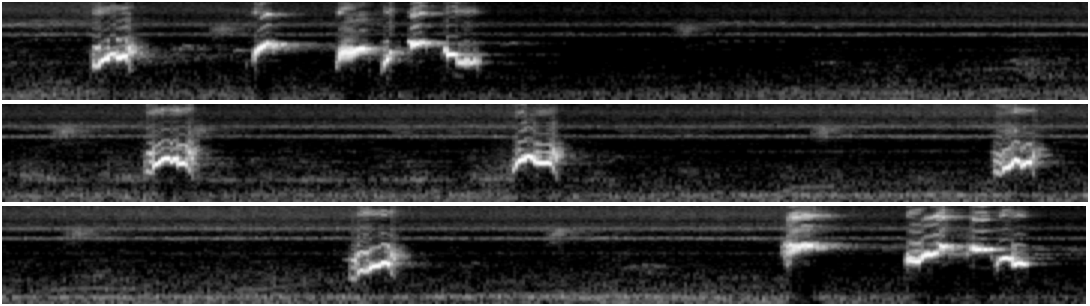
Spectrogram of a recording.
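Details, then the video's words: Morning song of a red-whiskered bulbul being trained in the mature wild double-note style: crisp whistled notes, a quick cluster first and then single or paired notes roughly every one and a half seconds, against faint background hiss. "Luyện giọng chào mào hót sáng, ép chào mào hót âm kép già rừng hay tuyệt!"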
